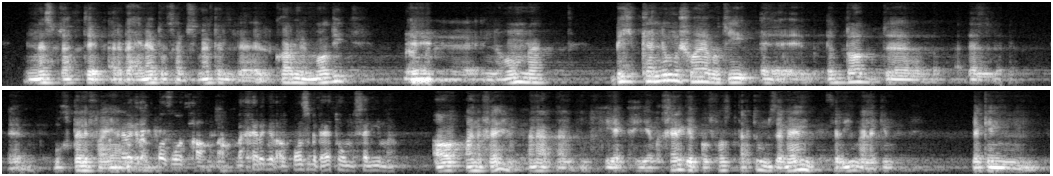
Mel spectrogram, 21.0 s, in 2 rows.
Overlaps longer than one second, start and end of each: none

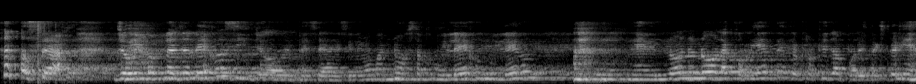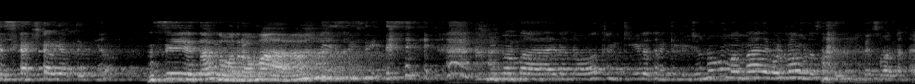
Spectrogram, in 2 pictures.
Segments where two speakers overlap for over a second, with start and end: none

